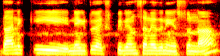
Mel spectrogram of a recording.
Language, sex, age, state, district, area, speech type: Telugu, male, 18-30, Andhra Pradesh, Eluru, urban, spontaneous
